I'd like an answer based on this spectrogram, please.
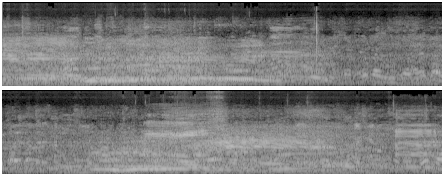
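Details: Sahiwal bull calves at Ambari market, held twice weekly on Friday and Monday, lowing repeatedly with steady, drawn-out moos amid a constant murmur of human voices and crowd chatter.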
